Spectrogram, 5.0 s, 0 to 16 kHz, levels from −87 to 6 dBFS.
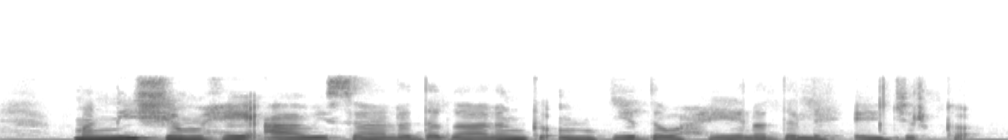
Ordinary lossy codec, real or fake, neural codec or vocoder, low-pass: none; fake; codec, 16 kHz, 6 kbps, DAC; 7.2 kHz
